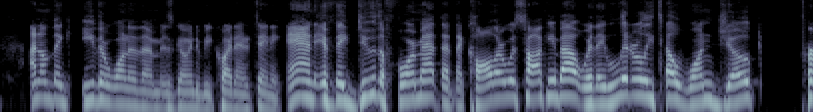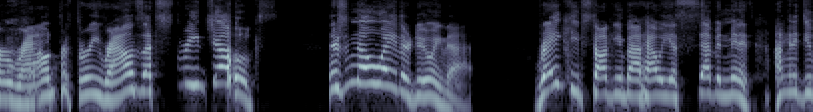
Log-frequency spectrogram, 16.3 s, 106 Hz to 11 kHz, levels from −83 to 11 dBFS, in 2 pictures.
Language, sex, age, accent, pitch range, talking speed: English, male, 30-49, American, 125-195 Hz, 215 wpm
